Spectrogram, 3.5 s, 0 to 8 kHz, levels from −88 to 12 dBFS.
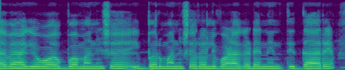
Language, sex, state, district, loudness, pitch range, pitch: Kannada, female, Karnataka, Bidar, -13 LUFS, 210-220 Hz, 215 Hz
